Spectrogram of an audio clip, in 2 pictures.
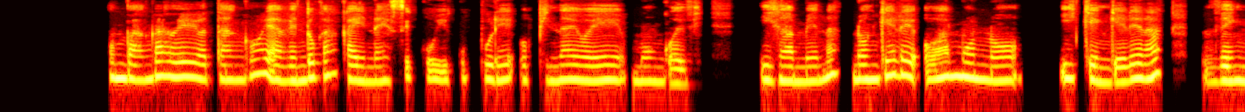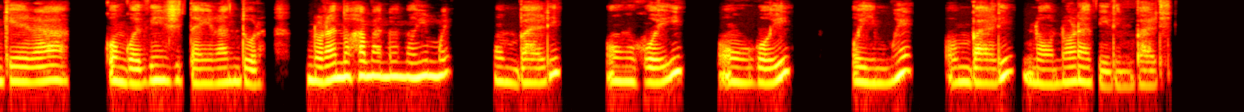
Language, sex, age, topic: Oshiwambo, female, 25-35, finance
